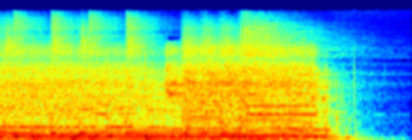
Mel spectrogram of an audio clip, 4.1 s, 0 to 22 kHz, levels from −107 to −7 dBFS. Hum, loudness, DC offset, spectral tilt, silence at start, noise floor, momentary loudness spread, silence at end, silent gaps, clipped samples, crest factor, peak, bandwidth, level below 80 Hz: none; -16 LUFS; under 0.1%; -5.5 dB/octave; 0 s; -56 dBFS; 5 LU; 0.55 s; none; under 0.1%; 14 dB; -4 dBFS; 15.5 kHz; -24 dBFS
